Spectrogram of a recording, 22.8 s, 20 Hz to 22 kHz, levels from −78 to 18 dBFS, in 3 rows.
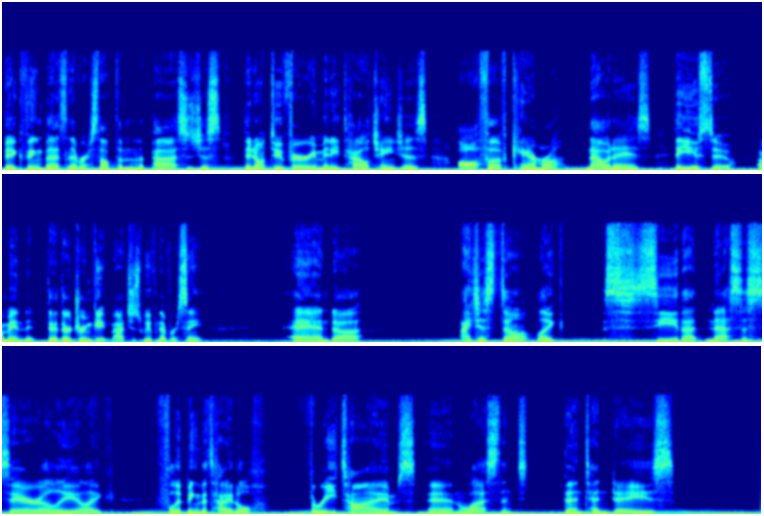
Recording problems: low rumble; noticeable; throughout; 15 dB below the speech

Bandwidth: 15.5 kHz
